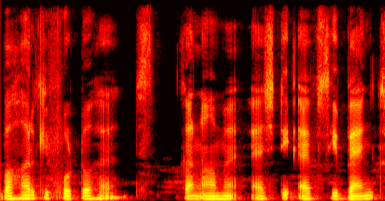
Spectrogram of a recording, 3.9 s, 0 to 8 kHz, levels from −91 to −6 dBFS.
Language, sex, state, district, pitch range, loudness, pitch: Hindi, male, Bihar, East Champaran, 110-120 Hz, -30 LUFS, 115 Hz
